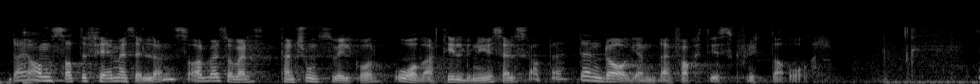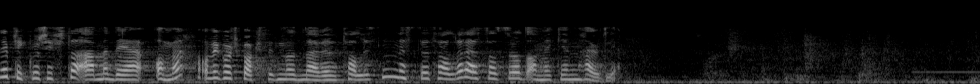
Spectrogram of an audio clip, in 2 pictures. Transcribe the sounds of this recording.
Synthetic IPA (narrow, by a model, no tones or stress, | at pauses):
d̪æɪɑnsɑt̪əfeːmɛsəlœnsɑ̰ɾbæɪd̪sɔʋɛlpʰɛŋʃuːnsʋɪlkʰoːɾʔoːʋə̰ɾt̪ʰɪld̪eːnyːəsɛlskɑ̰ːpəd̪̥ɛnd̪ɑːɡənd̪æ̰ɪfɑkt̪ʰɪ̰skflʏt̪ːɑ̰ʔo̰ːʋəɾ | ɾɛpʰlɪkʊʂɪft̪ɑʔæɾmeːd̪ɛʔɔmːəʔɔ̰ʋɪɡoːʈʰɪlbɑːkə̥siːd̪n̩mʊt̪n̩æːɾət̪ʰɑləsn̩nɛst̪ət̪ʰɑːləɾəæɾst̪ɑːt̪sɾoːd̪ɑ̰nɪkənɦɑʉd̪lɪ̰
